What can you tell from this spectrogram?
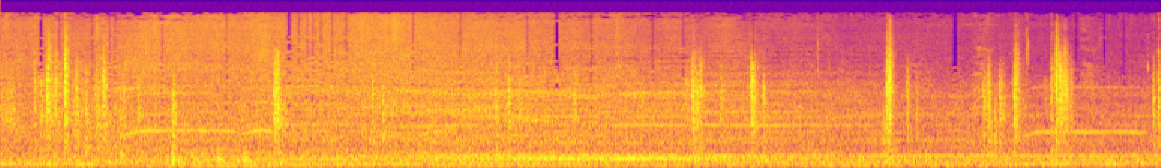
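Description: Outboard boat motors running: a low steady engine sound throughout, joined about two seconds in by the steady drone of a bay boat running past at speed.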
